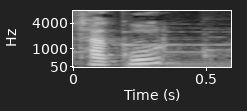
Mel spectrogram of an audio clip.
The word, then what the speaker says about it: Thakur: for his literature, then the British used to call him Rabindra Nath Tagore instead of Rabindra Nath Thakur because those people did not know how to pronounce Thakur properly and due to this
